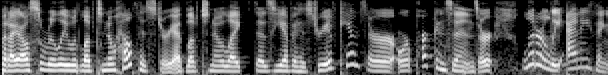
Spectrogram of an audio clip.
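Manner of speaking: usual speaking voice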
